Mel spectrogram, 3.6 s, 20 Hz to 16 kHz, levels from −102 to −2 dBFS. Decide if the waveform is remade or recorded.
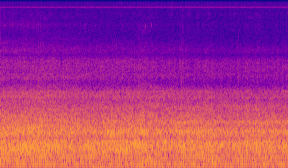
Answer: recorded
